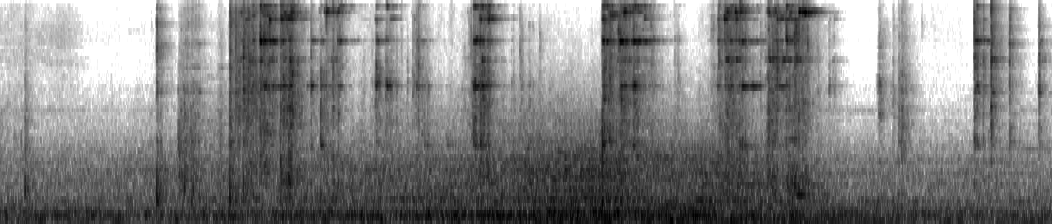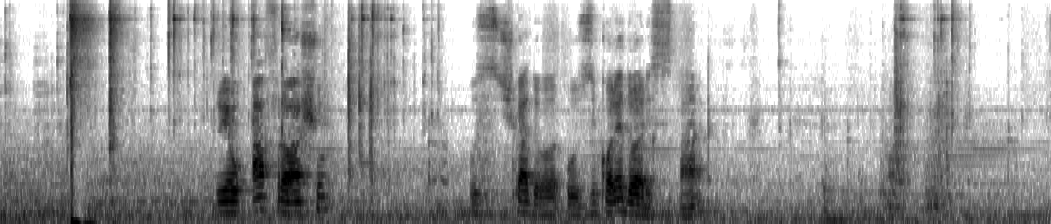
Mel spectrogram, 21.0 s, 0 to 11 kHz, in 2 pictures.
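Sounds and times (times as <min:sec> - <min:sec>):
metal tools clinking on steel: 0:01.6 - 0:15.1
ringing metallic chinks: 0:06.0 - 0:08.4.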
